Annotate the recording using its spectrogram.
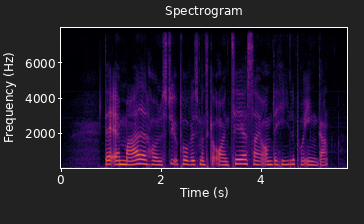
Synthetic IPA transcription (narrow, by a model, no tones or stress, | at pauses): d̥ɑʔæɐmɑ̈ːð̞̩ˠæd̥ɦɒ̽ləsd̥yɐ̰pʰɒ̽ʋe̝smænsɡ̥æʔɒiənt͡sʰe̝̰ːɐsɑ̈ɪʔɒ̽md̥e̝ɦe̝ːləpʰɒ̽ʔe̝̰nɡ̥ɑ̈ŋ̰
